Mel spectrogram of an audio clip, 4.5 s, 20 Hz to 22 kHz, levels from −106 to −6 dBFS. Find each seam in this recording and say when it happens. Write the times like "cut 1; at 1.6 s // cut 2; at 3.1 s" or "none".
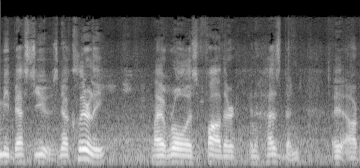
cut 1; at 3.1 s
